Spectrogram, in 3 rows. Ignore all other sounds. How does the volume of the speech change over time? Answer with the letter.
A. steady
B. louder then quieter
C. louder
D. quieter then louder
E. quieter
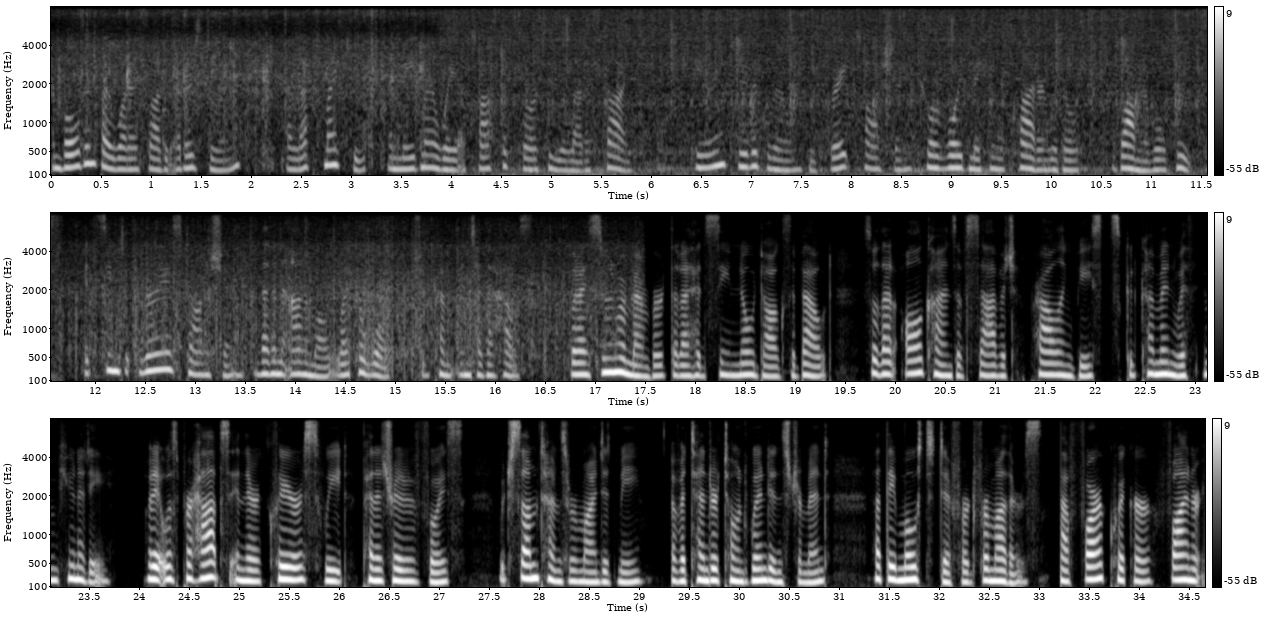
C.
